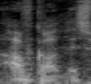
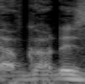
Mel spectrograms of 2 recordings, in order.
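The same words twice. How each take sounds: First: The tone is smug and off-putting. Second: The tone is warm and friendly. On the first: The speaker is showing off over someone else's set. The speaker calls it wrong. "if I say it like that, that's a bit dicky" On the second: The speaker is kindly sharing a record. The speaker calls it right. "You can say it really nice"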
